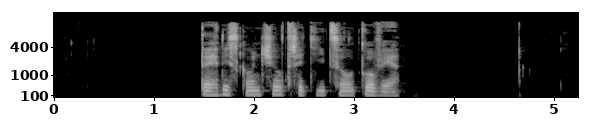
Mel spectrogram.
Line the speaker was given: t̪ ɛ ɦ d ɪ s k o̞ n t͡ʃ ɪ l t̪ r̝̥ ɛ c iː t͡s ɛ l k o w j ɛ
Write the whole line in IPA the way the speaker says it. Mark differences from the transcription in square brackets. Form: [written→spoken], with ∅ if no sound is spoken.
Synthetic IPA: t̪ ɛ ɦ d ɪ s k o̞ n t͡ʃ ɪ l t̪ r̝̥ ɛ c iː t͡s ɛ l k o [w→v] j ɛ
